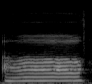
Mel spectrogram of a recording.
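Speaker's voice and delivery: usual speaking voice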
